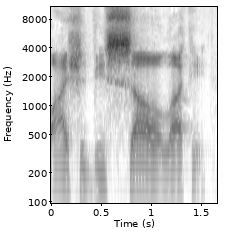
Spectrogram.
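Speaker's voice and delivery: heavy emphasis on the word so. Explaining emphasis with an example sentence, stress on so. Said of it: "the emphasis on the word so".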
